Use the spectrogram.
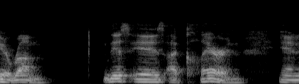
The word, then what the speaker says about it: Clairin: It's uh the word Claren. Uh well, it's it's like C C L A I R I N, but it's also spelled like with a K and it and it's a reference to Haitian Creole for clear uh or clear Claron.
